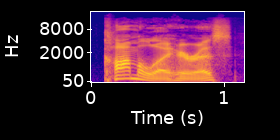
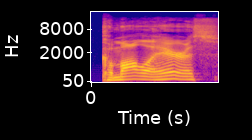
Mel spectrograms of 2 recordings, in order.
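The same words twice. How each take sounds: First: The first name is pronounced in its usual way. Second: The first name is pronounced in an altered way. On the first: The speaker calls it right. "we know what her name is" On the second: The speaker calls it wrong. "incorrectly say Kamala Harris's name"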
